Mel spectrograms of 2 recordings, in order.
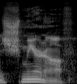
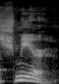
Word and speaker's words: Smirnoff: You just said Smirnoff. That's how you say it. It's Smirnoff. It's not schmear. Schmear is you put on cream cheese.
